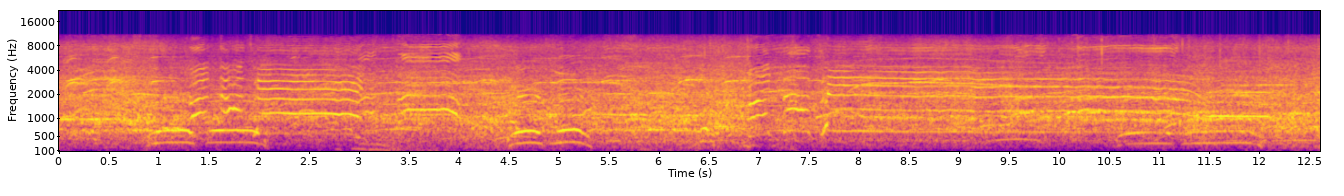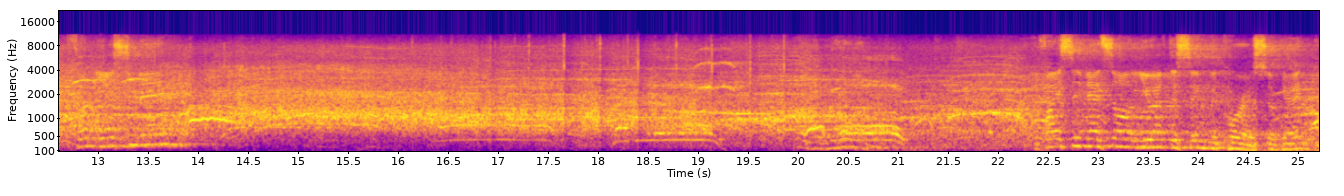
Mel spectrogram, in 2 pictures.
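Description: A man sings through loudspeakers in a large echoing hall.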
